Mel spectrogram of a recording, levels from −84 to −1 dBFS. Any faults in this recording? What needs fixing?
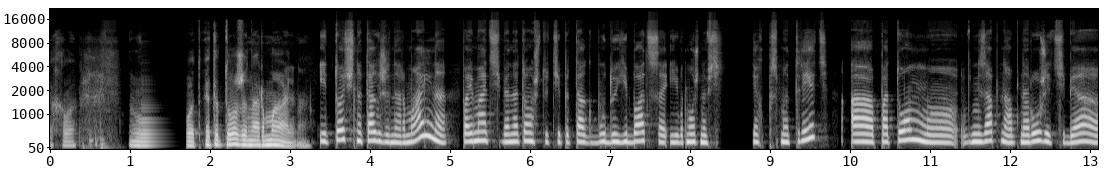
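There are two call audio freezes, at 1.15 to 1.72 s and 8.33 to 8.80 s. The sound stalls and the last bit gets stretched into a fading buzz. The first goes silent for its final 0.14 s and the second goes silent for about 0.34 s. Then the audio picks up exactly where it stopped, so nothing's lost, but the delay grows by 0.55 s and 0.45 s. That's likely packets held up in the network, draining the jitter buffer. To prevent it, give the jitter buffer more headroom, or fix whatever on the route is bunching packets.

Right after "что типа так буду" there's a jitter buffer speed-up from 7.38 to 8.15 s. The receiver sheds the backlog by snipping out pitch-period slices, around 0.4 s in all, so the speech runs at 156% speed at the same pitch and sounds rushed. To prevent it, cap the catch-up rate so the buffer drains more gently over a longer stretch.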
